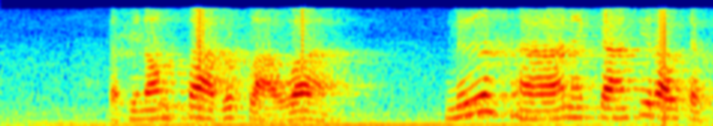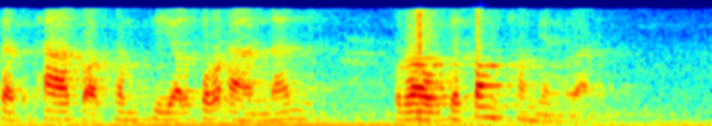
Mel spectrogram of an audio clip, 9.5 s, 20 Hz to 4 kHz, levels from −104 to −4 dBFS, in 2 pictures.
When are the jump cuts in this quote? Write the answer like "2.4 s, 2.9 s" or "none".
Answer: none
